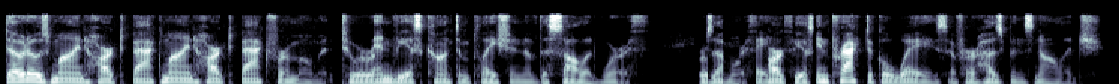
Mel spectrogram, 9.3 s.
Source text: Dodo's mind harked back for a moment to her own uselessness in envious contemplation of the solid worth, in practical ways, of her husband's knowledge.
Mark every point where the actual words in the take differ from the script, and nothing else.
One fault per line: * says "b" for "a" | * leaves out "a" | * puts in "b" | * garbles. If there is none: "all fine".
* puts in "mind harked back"
* leaves out "own uselessness in"
* garbles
